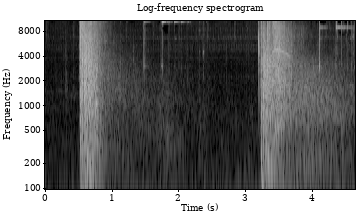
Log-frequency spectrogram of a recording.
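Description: Two loud gunshots are fired at a roadside sheriff election sign with a cutout figure. The sharp blasts come about three seconds apart, with faint high metallic pings after them.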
